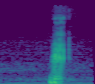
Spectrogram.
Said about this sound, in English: My cat is freaking out.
